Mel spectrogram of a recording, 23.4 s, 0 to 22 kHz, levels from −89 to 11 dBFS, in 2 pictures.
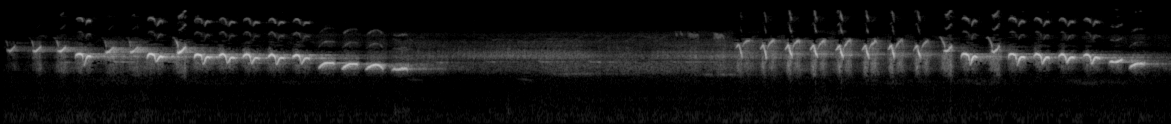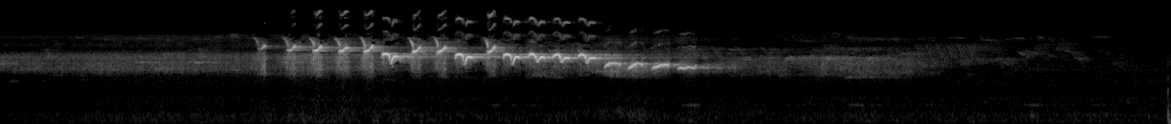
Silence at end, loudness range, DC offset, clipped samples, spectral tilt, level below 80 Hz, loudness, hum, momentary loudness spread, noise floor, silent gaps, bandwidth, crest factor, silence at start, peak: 4.75 s; 14 LU; under 0.1%; under 0.1%; 7.5 dB/octave; -90 dBFS; -16 LUFS; none; 14 LU; -74 dBFS; none; 16.5 kHz; 18 dB; 0.1 s; -4 dBFS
